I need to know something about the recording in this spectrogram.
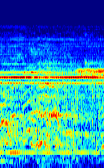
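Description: A loud, steady high-pitched signal tone that starts abruptly and holds level for about two seconds.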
